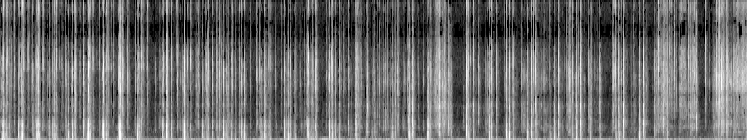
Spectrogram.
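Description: Long nails tap and scratch the front of a flat Lindt Swiss Classic cardboard box with the chocolate bar still inside, then run along its narrow side edge. The result is a quiet, dense stream of crisp, dry clicks and papery scrapes, bright and crinkly, each dying instantly without ring over a faint steady low hum.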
